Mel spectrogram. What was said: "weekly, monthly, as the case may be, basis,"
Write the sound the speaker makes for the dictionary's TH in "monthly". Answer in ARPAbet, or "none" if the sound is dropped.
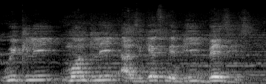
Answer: T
